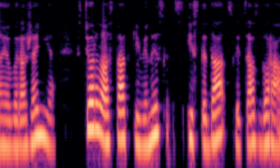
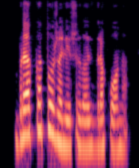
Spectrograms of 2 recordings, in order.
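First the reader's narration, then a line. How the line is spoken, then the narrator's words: Angry objection. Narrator (Russian): сердито возразил всадник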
